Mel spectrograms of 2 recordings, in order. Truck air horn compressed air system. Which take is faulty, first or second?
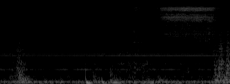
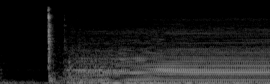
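first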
